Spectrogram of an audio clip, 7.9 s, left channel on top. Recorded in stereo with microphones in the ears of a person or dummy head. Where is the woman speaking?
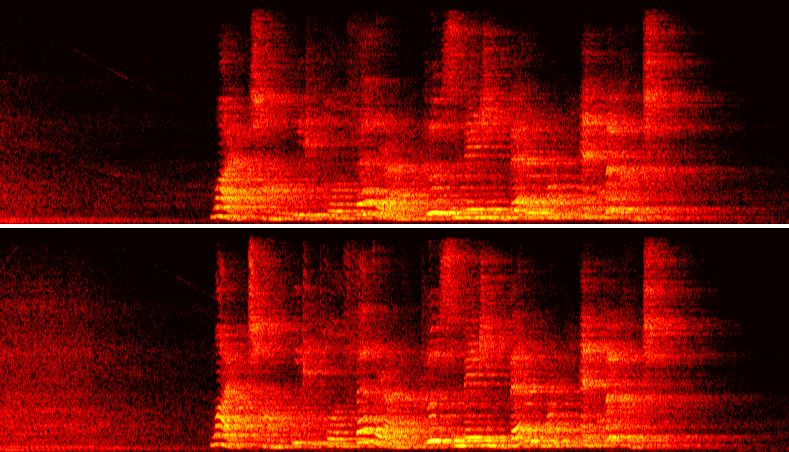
70° right (ahead or behind), 2 m; by 6.6 s 10° left (ahead or behind), 1.6 m.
